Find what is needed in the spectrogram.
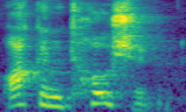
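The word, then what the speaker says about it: Auchentoshan: up online it's an awkin i should be pronouncing my better but it's an ocontoshan alohan malt from clydesbank just west of glasgow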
